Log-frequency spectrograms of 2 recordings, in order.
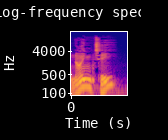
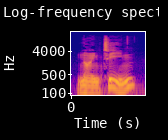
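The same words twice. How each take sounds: First: Ninety with the stress on "nine"; "ninety", first syllable stressed. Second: Put-on nineteen with the stress on "teen"; "nineteen", second syllable stressed. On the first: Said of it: "we stress the first syllable". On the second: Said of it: "we stress the second syllable". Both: Shown as a demonstration.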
